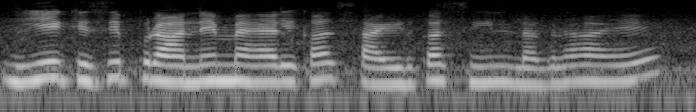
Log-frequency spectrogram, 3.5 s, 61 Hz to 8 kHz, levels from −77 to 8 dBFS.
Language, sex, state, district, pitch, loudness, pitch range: Hindi, female, Uttar Pradesh, Lucknow, 235 Hz, -17 LUFS, 225-245 Hz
